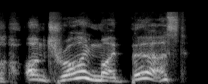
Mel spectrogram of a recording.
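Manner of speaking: high, loud delivery with every word drawn out. Acting out a scene from The Rock for a friend: Nicolas Cage impression. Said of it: "It's Nick Cage talking".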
